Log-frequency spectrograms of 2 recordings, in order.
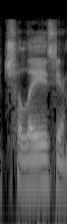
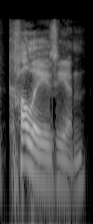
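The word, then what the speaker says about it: chalazion: a little balloon almost and it's called a chilesian or properly it's a calaisian but i've always said chilazi and either way i don't care the pronunciation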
